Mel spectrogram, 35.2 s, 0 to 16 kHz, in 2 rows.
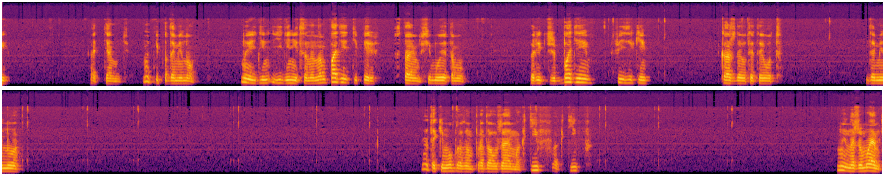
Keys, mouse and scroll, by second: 1.6 middle click, 5.1 KP_1, 9.5 click, 12.1 click, 13.1 click, 14.7 click, 16.4 click, 17.9 click, 19.2 click, 20.1 click, 21.1 middle click, 22.1 click, 23.7 click, 24.8 click, 26.6 click, 28.1 click, 29.5 click, 30.5 click, 32.1 click, 33.1 middle click.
